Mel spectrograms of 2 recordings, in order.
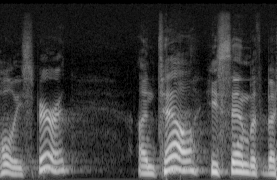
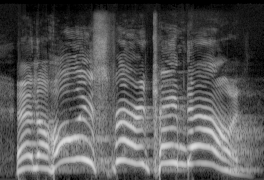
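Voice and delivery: mock preacher voice, very high, slow, slightly louder; 12 semitones higher, 4 dB louder than usual. Retelling a preacher's joke, imitating a preacher saying it louder. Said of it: "says a little louder".

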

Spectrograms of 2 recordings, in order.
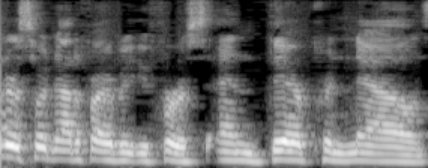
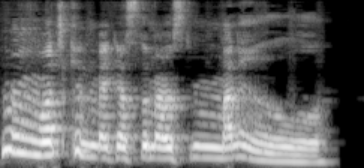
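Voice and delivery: made-up alien cartoon voice; 3 semitones higher than usual. Describing how the stuff they discuss would get adapted, Marvin the Martian voice. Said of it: "it was getting a little Martian Manhunter".

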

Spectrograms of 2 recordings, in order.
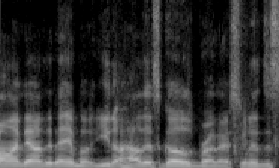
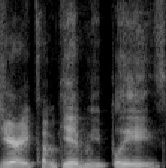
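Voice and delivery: mock begging, pleading put-on voice. Retelling how he ran into the locker room calling for Jerry; retelling a begging plea. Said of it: "He begged".

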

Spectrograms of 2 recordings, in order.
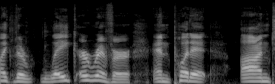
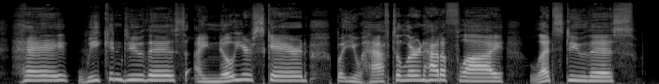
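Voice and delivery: very gentle, soft coaxing voice; 3 semitones higher than usual. Recapping a scene, the speaker acts out Tinker Bell coaxing a scared fairy, mock-gentle Tinker Bell voice. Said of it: "being super gentle".

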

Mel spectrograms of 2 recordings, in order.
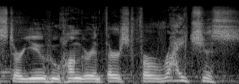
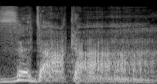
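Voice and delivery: tzedakah said with grand, rough, rasping creak; 3 semitones higher than usual. Showing how the word must be said: like Mufasa. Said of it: "Kinda like Mufasa".

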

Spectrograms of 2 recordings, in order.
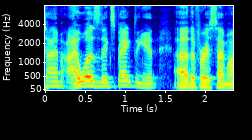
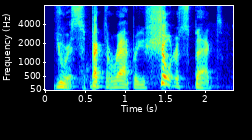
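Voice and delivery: all worked-up, insistent, agitated delivery; 2 semitones lower, 3 dB quieter than usual. Retelling the movie scene where Grant scolds the kid: Alan Grant freaking out. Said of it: "Grant's gonna start to freak out".

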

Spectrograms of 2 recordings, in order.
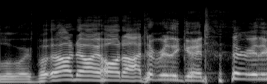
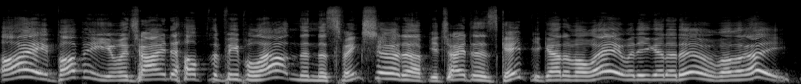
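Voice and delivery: put-on old woman voice.

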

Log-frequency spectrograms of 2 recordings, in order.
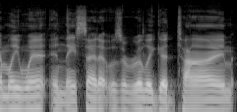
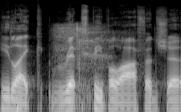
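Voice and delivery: normal talking voice

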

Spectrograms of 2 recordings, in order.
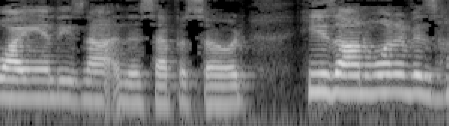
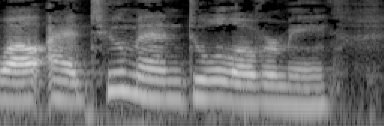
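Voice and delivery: ordinary talk

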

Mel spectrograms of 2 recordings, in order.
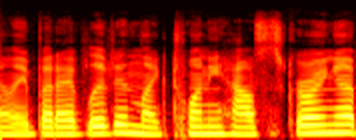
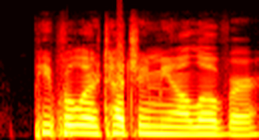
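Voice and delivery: ordinary delivery

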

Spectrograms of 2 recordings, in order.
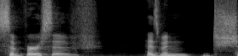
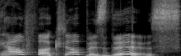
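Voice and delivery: high, slow, drawn-out droning voice; 7 semitones higher than usual. Voicing the drone as it busts in, in a Hedonism Bot-type voice. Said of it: "I love that voice for the drone".

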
